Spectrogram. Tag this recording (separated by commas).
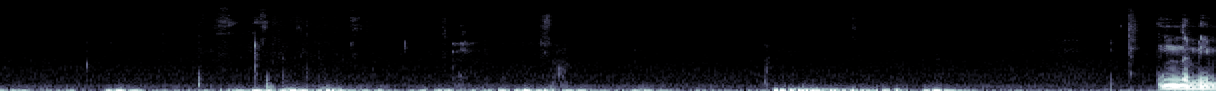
Speech, Silence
